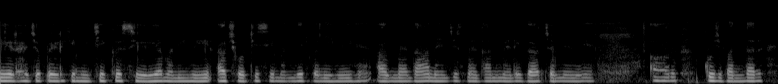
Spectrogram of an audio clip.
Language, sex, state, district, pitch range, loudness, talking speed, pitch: Hindi, female, Bihar, Bhagalpur, 150-160 Hz, -34 LUFS, 270 wpm, 155 Hz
